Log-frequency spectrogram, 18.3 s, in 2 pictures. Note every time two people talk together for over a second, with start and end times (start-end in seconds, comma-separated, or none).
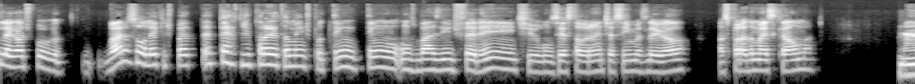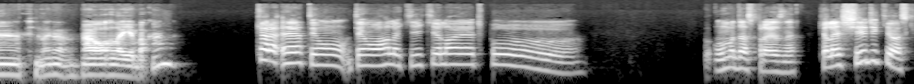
none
